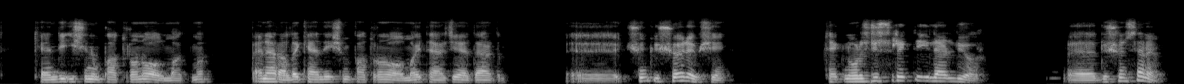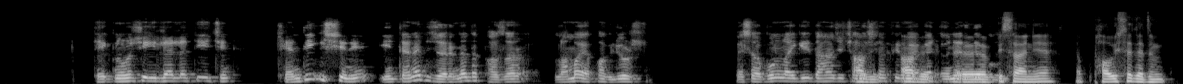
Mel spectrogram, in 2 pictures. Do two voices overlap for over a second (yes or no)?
yes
